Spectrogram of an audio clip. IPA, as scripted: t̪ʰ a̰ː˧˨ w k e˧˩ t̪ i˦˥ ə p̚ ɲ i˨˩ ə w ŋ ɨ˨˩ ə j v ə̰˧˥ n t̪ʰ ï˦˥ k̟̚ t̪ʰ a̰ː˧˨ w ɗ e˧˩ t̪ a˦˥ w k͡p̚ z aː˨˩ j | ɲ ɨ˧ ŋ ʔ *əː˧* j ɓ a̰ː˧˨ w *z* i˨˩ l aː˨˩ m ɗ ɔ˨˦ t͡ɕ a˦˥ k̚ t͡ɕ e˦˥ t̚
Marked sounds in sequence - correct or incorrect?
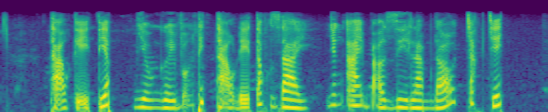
incorrect, correct

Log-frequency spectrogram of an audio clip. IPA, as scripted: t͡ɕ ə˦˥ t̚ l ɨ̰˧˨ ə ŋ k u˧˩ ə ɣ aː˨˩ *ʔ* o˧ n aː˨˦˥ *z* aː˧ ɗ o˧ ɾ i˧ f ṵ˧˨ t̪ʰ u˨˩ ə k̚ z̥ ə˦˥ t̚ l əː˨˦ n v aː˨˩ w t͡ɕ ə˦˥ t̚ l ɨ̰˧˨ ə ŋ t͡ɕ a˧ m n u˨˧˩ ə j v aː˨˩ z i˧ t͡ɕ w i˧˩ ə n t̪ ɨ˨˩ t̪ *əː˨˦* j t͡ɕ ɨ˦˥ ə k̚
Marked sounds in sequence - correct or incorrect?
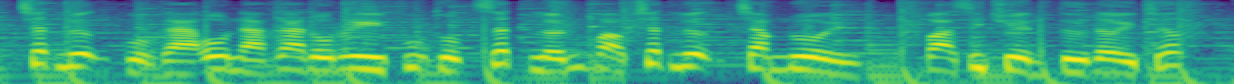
correct, incorrect, incorrect

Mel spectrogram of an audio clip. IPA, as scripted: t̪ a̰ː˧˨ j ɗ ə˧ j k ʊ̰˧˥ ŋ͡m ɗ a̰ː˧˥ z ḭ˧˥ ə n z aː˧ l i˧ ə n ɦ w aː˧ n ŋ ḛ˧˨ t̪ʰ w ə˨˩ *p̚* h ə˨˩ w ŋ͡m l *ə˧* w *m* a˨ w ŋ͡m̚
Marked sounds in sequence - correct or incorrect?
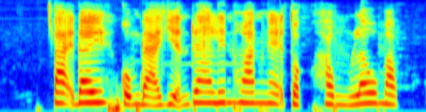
incorrect, correct, correct

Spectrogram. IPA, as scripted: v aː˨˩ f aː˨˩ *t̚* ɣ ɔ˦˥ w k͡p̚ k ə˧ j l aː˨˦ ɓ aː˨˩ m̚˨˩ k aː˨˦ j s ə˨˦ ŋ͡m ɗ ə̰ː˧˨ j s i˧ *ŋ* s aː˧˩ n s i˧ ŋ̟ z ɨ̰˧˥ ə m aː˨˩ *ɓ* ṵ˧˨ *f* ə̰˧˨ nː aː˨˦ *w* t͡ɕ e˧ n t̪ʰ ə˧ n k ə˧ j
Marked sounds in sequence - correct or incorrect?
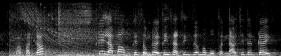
correct, correct, correct, correct, correct

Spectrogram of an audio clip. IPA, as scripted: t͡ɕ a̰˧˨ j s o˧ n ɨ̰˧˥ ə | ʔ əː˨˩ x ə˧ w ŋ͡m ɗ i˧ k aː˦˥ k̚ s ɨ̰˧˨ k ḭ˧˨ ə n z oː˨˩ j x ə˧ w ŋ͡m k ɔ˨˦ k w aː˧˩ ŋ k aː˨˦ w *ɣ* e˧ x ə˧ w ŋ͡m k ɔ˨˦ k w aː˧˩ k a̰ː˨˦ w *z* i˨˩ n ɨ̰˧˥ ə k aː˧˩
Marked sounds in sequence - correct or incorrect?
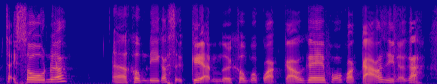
correct, correct

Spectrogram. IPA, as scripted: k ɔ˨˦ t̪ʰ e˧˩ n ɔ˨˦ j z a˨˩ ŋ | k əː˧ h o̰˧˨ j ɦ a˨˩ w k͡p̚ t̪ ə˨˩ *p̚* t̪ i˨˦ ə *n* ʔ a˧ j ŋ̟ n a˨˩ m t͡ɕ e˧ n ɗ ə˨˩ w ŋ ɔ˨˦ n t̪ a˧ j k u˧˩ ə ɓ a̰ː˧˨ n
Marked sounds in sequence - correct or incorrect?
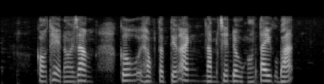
correct, incorrect

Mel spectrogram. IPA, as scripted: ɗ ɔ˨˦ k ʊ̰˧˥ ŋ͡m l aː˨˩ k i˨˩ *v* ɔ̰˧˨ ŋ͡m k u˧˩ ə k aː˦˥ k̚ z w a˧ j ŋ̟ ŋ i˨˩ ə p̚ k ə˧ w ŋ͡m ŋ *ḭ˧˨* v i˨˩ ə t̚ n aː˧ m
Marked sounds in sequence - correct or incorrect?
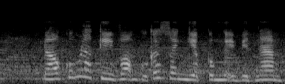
correct, incorrect

